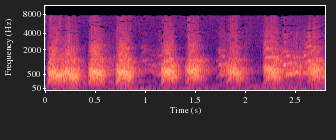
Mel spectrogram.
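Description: King, an Eskimo husky lead dog in the radio drama The Challenge of the Yukon, barks loudly, firing off a rapid, uneven string of about eight sharp barks with brief gaps while blazing the trail through storm snow for Sergeant Preston, no voices around it.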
